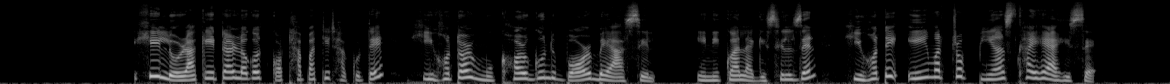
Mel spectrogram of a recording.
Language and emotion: Assamese, disgusted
